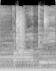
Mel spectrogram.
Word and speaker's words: 6obby: You pronounce my name as Bobby. Don't confuse it with the six.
